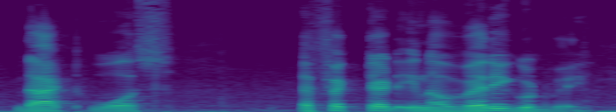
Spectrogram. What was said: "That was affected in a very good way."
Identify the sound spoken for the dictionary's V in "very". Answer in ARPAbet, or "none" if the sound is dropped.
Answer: V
